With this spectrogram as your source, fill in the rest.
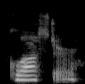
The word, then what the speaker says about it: Gloucester: Gloucester is how it's pronounced.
